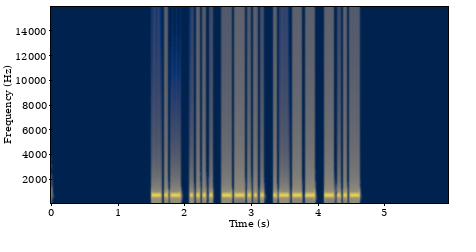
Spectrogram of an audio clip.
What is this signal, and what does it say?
Morse code, heard as a keyed tone, about 26 wpm, 700 Hz. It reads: KH7JX
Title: Speed Racing - USA 2x2 Call Signs 25wpm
